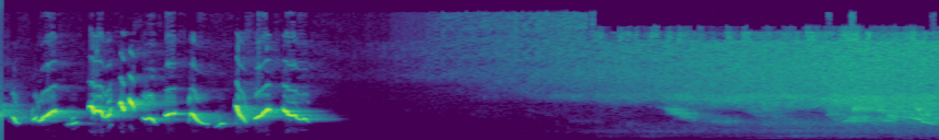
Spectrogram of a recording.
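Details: Lemon-bellied white-eye (kecial kuning), Lombok style, used as a lure for reluctant singers: a quick run of high twittering chirps lasting under two seconds, followed by silence and then rising hiss.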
